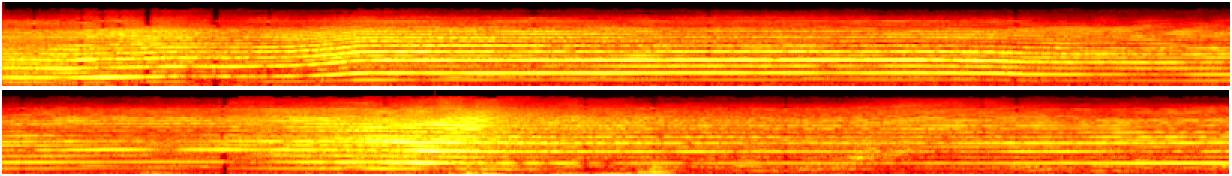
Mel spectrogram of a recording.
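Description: Remote-control model jet's electric motor whining in flight, a high steady tone with many overtones. It climbs in pitch as the motor speeds up about one and a half seconds in, dips slightly around five seconds, and swells loudest with a rush of air around eight seconds.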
